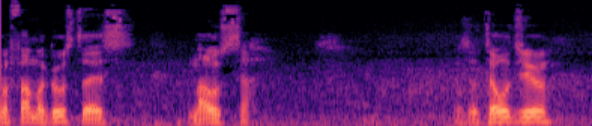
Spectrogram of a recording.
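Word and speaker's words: Mağusa: name of Fusta is Mousa as I told you the g is silent like an Edan T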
